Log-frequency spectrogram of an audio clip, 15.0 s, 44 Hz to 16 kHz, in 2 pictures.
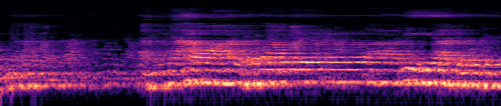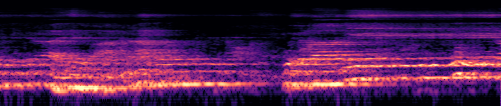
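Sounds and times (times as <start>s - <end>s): man singing unaccompanied: 2.1s - 15.0s.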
